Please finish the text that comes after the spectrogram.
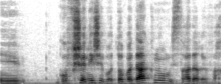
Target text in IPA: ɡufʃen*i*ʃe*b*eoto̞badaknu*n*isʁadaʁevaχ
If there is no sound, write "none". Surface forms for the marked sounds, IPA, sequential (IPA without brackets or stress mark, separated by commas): i, b, m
